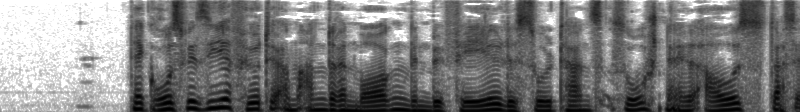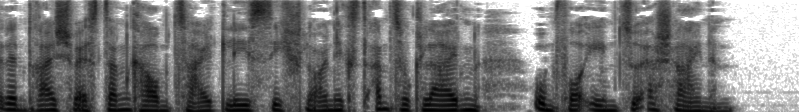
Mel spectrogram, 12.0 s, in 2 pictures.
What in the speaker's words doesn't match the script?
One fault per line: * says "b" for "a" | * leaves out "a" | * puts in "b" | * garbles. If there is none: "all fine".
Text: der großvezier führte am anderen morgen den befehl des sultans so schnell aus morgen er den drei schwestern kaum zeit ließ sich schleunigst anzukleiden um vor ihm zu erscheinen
* says "daß" for "morgen"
